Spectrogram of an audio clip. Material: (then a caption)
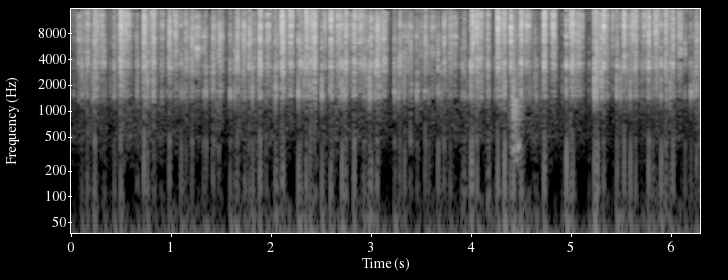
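Wood. Both hands tap with fingertips and scratch with nails on a pale, unfinished, hollow wooden box about 7 inches on each side. Rapid, dense taps give hollow low thumps that die away quickly, layered over a steady bright, scratchy hiss.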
